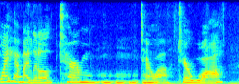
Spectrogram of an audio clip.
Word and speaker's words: terroir: everything right now so the French word for soil in reference to grapevines and wine making pronounced terroir that would be nicer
